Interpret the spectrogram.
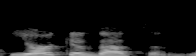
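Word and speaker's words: Yerkes-Dodson: Yerkes Dodson? Yerkes? Yeah. – You got it. Yerkes Dodson.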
